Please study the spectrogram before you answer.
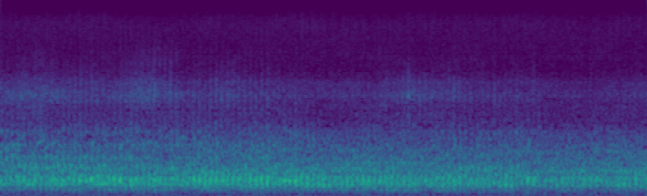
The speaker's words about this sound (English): And here comes the primary recovery helicopter into position.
